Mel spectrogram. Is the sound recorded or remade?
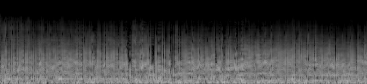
remade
